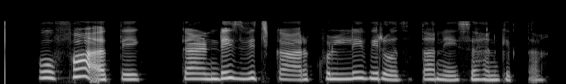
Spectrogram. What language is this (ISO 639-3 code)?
pan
